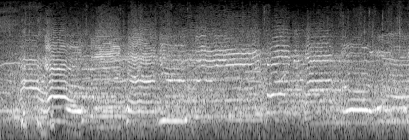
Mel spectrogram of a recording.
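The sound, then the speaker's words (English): A large crowd boos Roseanne's off-key singing of the national anthem, with sustained, drawn-out vocal tones that swell and waver for several seconds, loud and steady throughout. “So the crowd starts booing.”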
